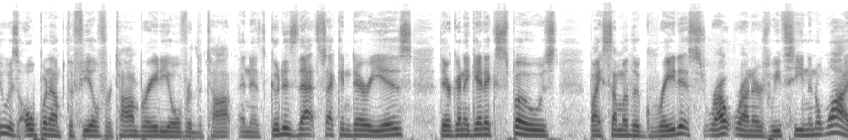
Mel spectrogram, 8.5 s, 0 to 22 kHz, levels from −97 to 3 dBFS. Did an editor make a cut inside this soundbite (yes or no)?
no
